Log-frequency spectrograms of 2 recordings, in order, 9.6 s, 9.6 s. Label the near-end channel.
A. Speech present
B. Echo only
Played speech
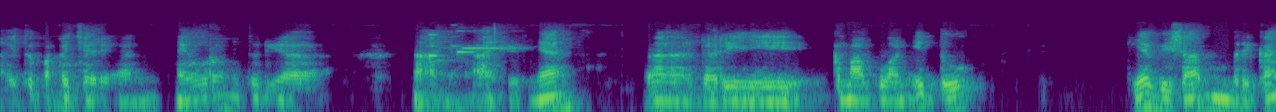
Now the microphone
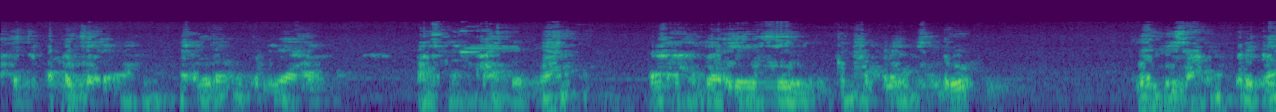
B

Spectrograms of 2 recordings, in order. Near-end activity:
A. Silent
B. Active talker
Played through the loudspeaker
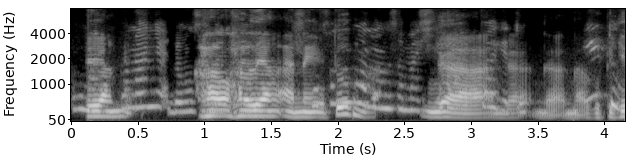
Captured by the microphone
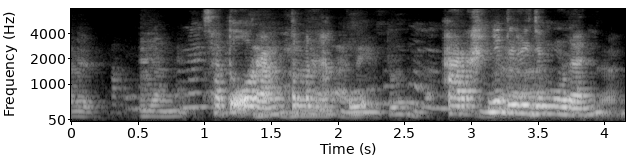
B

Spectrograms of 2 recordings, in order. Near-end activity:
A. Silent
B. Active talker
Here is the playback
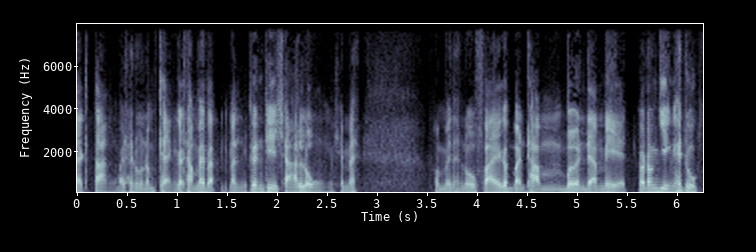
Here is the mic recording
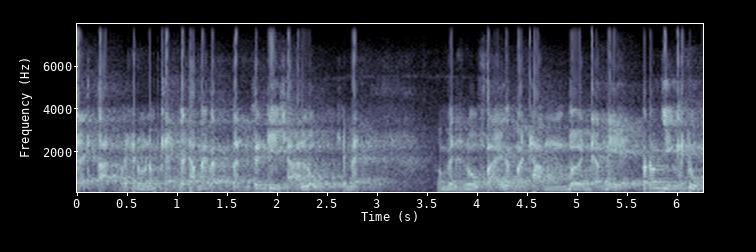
A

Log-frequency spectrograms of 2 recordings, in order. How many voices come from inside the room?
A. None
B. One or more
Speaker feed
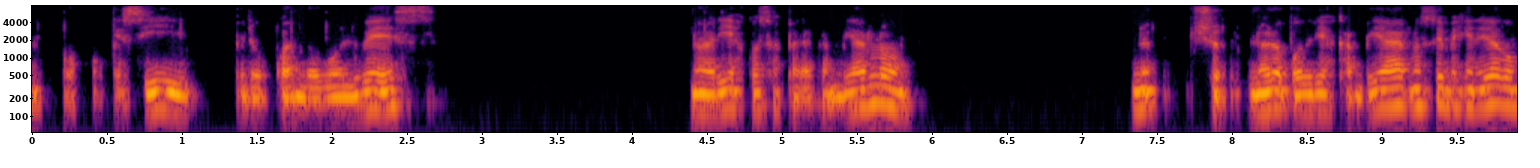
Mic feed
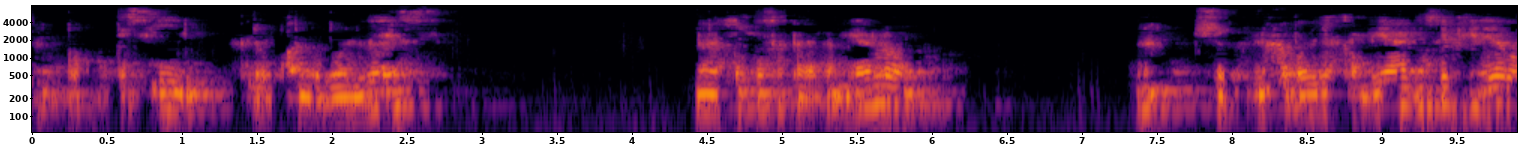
A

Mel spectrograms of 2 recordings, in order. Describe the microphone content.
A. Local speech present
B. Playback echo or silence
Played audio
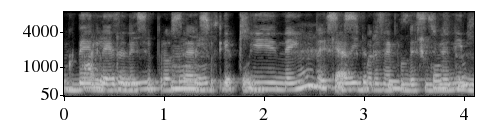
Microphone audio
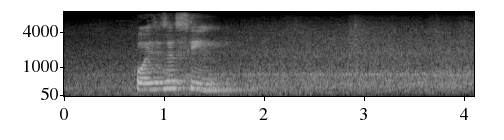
A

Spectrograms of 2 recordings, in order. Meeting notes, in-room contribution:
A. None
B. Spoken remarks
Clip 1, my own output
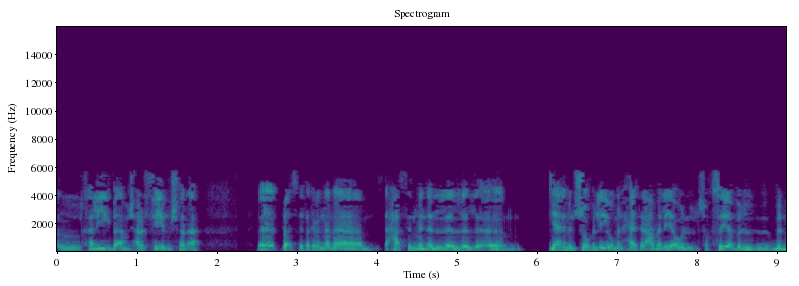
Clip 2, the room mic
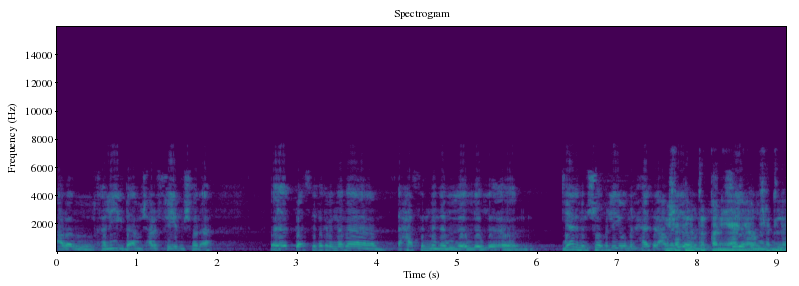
B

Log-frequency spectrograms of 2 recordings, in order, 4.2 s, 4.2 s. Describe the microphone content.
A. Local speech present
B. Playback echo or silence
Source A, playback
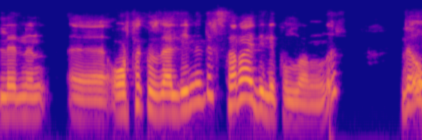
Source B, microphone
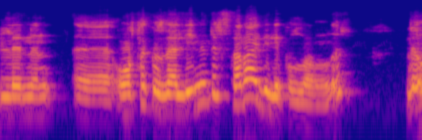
B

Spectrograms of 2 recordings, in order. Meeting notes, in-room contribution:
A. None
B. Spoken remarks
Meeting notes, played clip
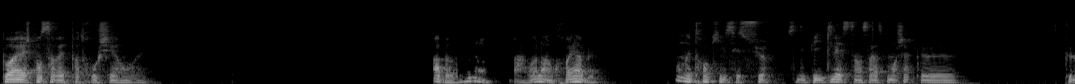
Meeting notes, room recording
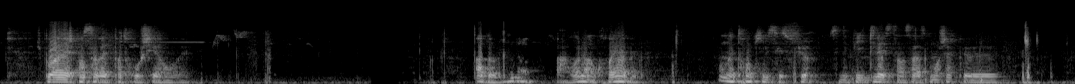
A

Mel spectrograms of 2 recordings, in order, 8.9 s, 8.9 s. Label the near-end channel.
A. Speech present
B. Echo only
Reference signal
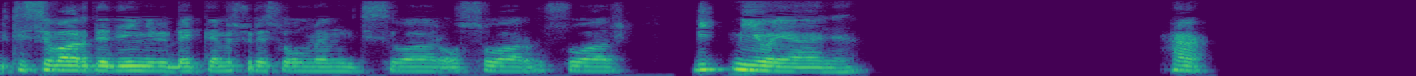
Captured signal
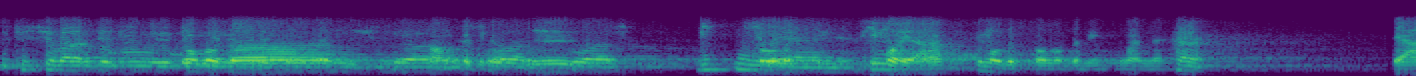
A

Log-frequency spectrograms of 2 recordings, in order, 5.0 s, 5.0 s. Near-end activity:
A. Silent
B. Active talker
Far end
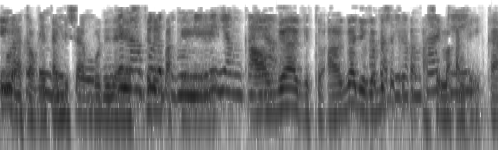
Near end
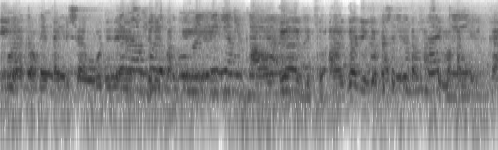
B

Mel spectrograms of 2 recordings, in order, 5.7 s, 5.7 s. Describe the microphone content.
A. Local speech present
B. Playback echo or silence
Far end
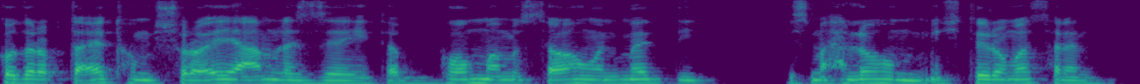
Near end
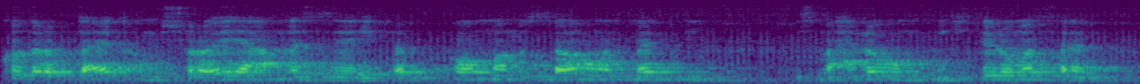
B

